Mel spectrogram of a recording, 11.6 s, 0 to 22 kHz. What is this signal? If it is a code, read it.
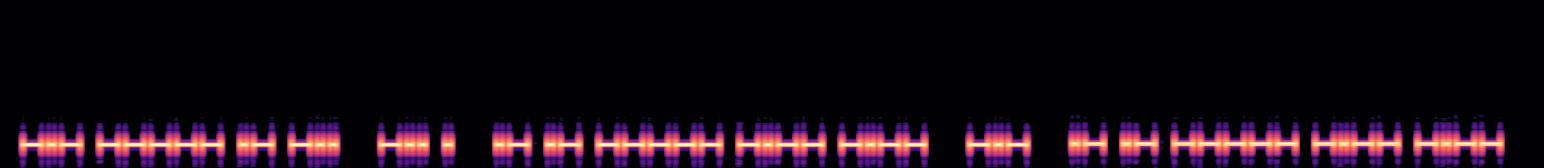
Morse code, heard as a keyed tone, about 25 wpm, 570 Hz. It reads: K0AD DE AA0YY K AA0YY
